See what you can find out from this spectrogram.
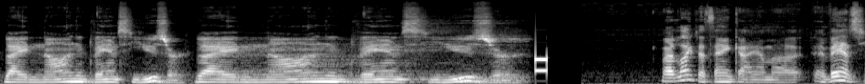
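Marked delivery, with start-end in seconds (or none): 1.9-5.3 drawn-out reading. Shown as a demonstration. Host teasing the asset maker's name, drawing "By non-advanced user" out very slowly.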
